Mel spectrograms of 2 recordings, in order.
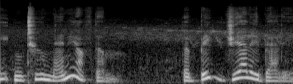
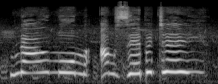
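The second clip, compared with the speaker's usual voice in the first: high wheedling little frog; pleading little frog; 5 dB louder than usual. Acted. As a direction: beg your mum sweetly. Frog correcting mother.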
